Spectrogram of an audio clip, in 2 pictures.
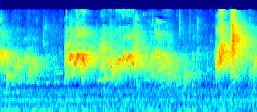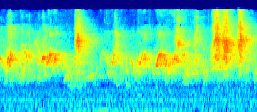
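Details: A group of budgies at a bathing fountain keeps up loud, continuous chattering: raspy chirps, squeaks and harsh squawks in long overlapping bursts. A faint low hum sits behind them.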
